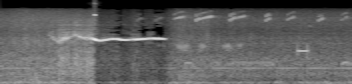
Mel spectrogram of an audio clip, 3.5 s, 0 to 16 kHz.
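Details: Violet-backed Starling calls during an afternoon safari drive at Djuma Game Reserve on 26 December 2015: a single gentle, metallic whistle held steady under a second, with a low engine-like hum and faint high chirps behind.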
